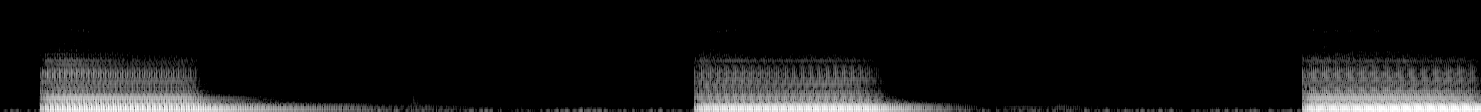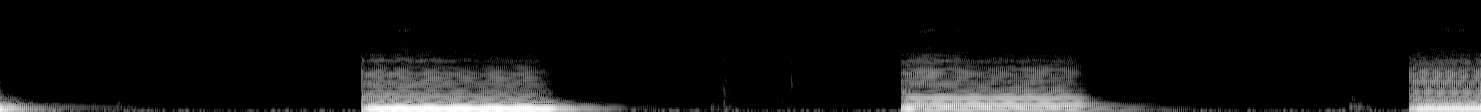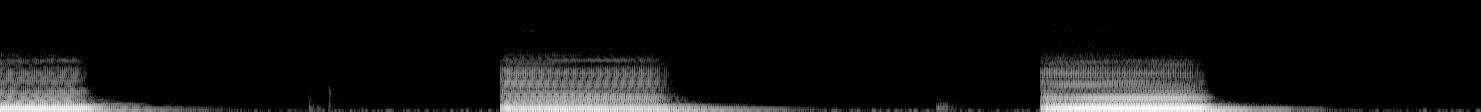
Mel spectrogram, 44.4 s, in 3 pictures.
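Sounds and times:
double bass bowed fortissimo on the E string: 0.4 - 3.4, 7.0 - 9.4, 13.0 - 15.3, 18.4 - 20.9, 23.8 - 26.3, 28.9 - 31.4, 34.6 - 37.4, 40.0 - 42.7.

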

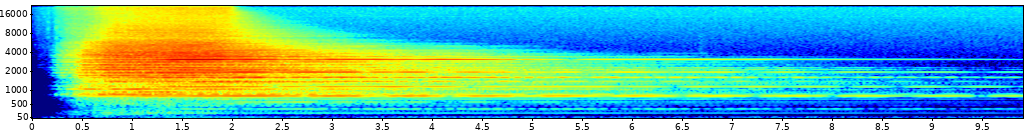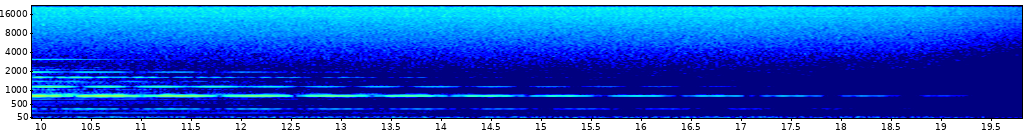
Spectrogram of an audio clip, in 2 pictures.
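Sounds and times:
suspended cymbal bowed with Chinese bow: 0.3 - 9.6.

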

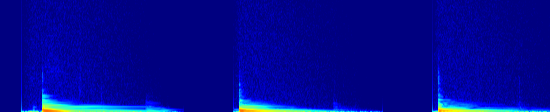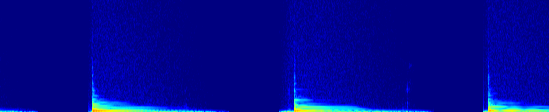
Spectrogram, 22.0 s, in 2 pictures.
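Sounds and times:
cello pizzicato on the G string: 0.4 - 3.3, 4.8 - 6.8, 8.7 - 10.7, 12.8 - 14.7, 16.7 - 18.7, 20.7 - 21.9.

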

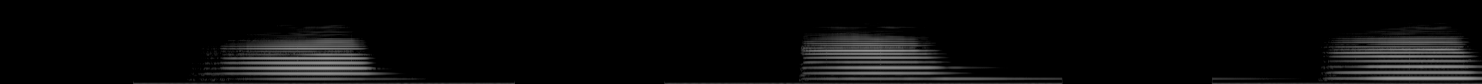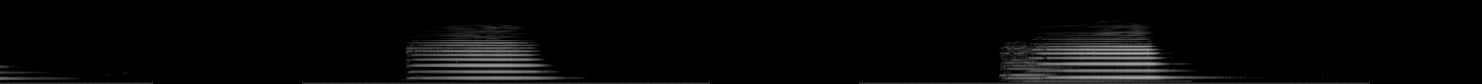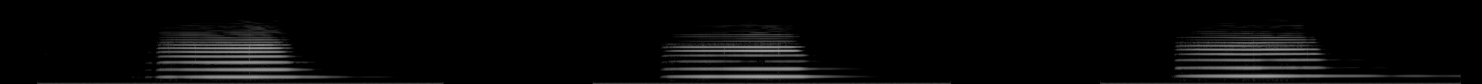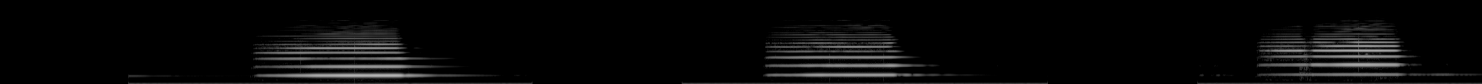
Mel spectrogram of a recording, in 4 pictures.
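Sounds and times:
very soft bowed cello on the A string: 1.8 - 4.8, 7.2 - 10.6, 12.2 - 16.3, 18.8 - 20.8, 24.2 - 27.7, 31.0 - 33.5, 36.1 - 38.4, 41.3 - 44.3, 45.8 - 49.6, 52.0 - 54.5, 56.9 - 59.2.

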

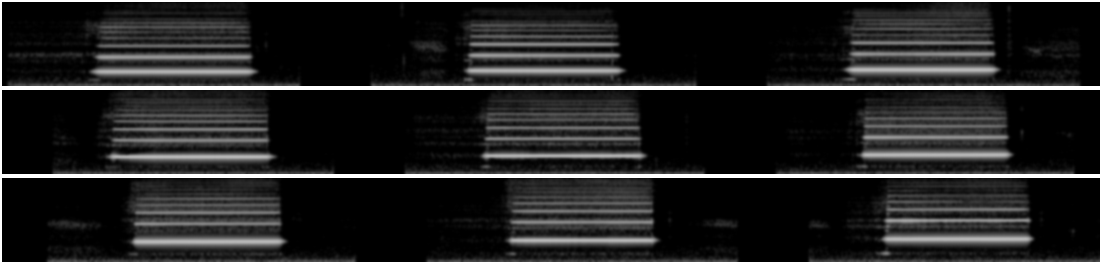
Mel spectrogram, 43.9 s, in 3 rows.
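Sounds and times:
B-flat clarinet notes played mezzo forte from C5 to B5: 1.2 - 3.4, 6.2 - 8.3, 11.3 - 13.3, 16.1 - 18.3, 21.1 - 23.2, 26.1 - 28.2, 31.0 - 33.1, 36.0 - 38.1, 41.0 - 43.1.

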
